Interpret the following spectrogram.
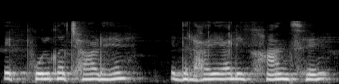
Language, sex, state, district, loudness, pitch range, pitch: Hindi, female, Telangana, Hyderabad, -13 LUFS, 240-260 Hz, 250 Hz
